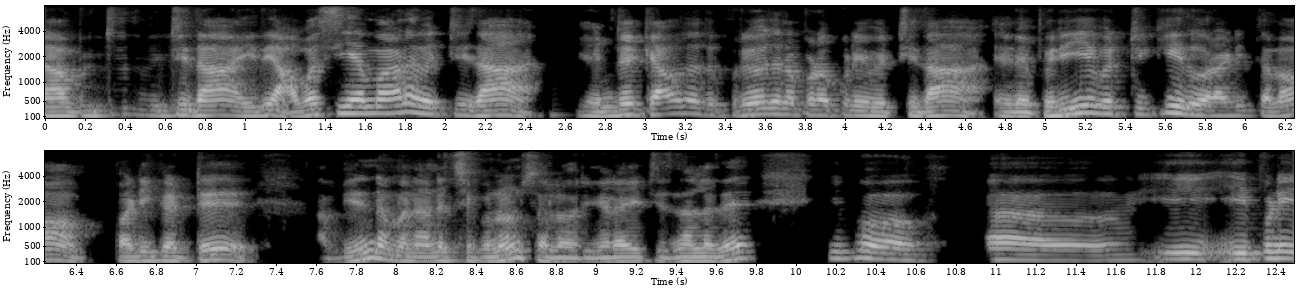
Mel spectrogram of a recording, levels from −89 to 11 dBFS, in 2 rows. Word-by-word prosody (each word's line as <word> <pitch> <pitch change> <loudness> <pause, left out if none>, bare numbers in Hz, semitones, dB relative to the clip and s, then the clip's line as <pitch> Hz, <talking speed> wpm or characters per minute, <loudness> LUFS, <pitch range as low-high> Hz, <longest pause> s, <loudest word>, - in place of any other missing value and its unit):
தான். 130 +2 0
இது - - +1
அவசியமான 180 +6 +4
வெற்றி 145 -4 -4
தான். 140 +1 +3 0.4
என்றைக்காவது 150 +8 +2
அது 140 - -9
பிரயோஜனப்படக்கூடிய 140 -4 0
வெற்றி 115 +1 -4
தான். 125 -1 +2 0.2
என்னோட 110 -1 +1
பெரிய 155 +10 +3
வெற்றிக்கு 170 +2 -5
இது 150 - +2
ஒரு 120 - +3
அடித்தளம், 125 +3 -1 0.2
படிக்கட்டு 120 +4 0 0.5
அப்பிடின்னு 125 - -1
நம்ப 125 -7 -1
நினைச்சிக்கணுனு 115 - -1
சொல்ல 100 -1 0
வர்றீங்க. 95 +1 -3
ரைட் 110 -1 -2
நல்லது. 110 +2 +1 0.5
இப்போ 185 0 +1 0.6
அ - - +3 0.9
இ - - +2 0.3
இப்பிடி 180 +2 +1
135 Hz, 135 wpm, -23 LUFS, 115-160 Hz, 0.9 s, அவசியமான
